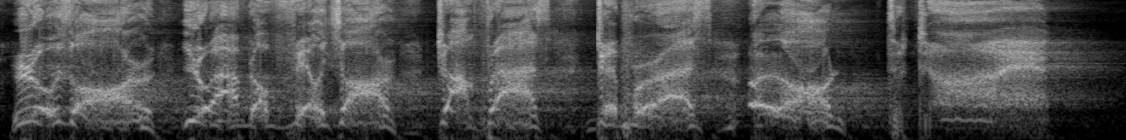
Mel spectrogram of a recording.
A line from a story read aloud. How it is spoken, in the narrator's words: a crowd of people wearing white clothes are yelling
